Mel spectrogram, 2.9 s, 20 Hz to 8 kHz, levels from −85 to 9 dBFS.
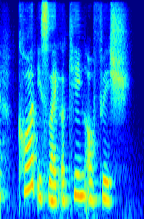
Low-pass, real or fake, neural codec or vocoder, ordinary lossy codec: none; fake; codec, 16 kHz, about 1 kbps, DyCAST, with the encoder's durations; none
